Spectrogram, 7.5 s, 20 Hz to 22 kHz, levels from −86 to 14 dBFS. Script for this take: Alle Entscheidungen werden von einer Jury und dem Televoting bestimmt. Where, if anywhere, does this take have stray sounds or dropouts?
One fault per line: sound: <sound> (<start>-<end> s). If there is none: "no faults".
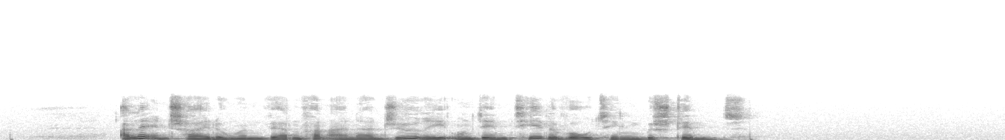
no faults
